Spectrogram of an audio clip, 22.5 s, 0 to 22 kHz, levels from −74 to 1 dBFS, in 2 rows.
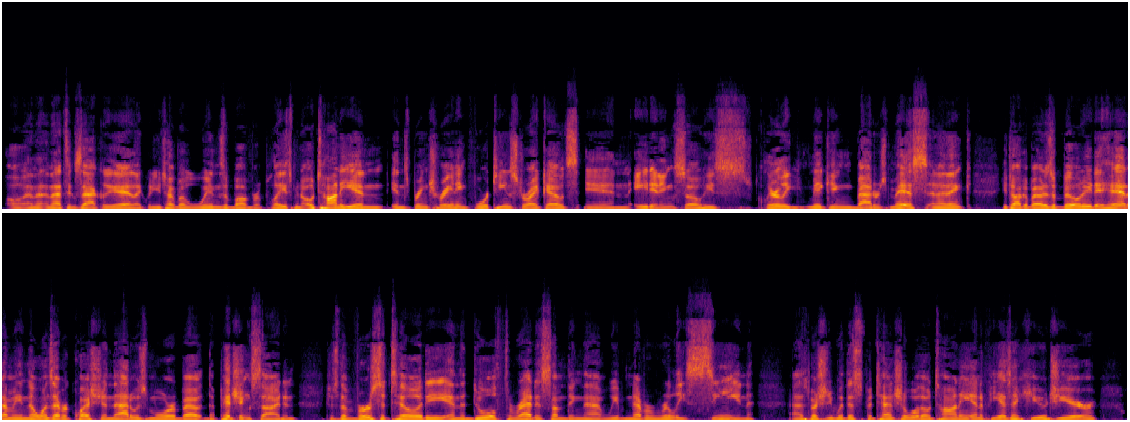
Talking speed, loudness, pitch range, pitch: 225 wpm, -19 LUFS, 115-145 Hz, 130 Hz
